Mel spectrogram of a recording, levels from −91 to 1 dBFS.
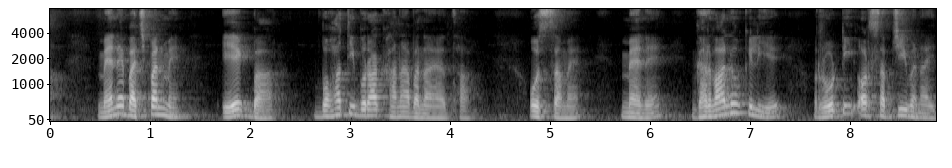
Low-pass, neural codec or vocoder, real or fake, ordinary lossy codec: none; none; real; none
